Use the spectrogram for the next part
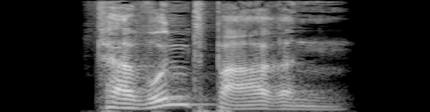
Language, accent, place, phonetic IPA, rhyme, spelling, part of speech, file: German, Germany, Berlin, [fɛɐ̯ˈvʊntbaːʁən], -ʊntbaːʁən, verwundbaren, adjective, De-verwundbaren.ogg
- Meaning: inflection of verwundbar: 1. strong genitive masculine/neuter singular 2. weak/mixed genitive/dative all-gender singular 3. strong/weak/mixed accusative masculine singular 4. strong dative plural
